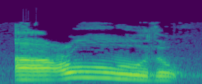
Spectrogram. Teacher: ഹംസയുടെ മഖ്റജ് അഥവാ ഉത്ഭവസ്ഥാനം തൊണ്ടയുടെ ഏറ്റവും താഴെ അഖ്സൽ ഹൽഖ് എന്ന് നമ്മൾ പഠിച്ചിട്ടുണ്ട്. അൽ ഹംസതു വൽ ഹാഉ മിൻ അഖ്സൽ ഹൽഖ, തൊണ്ടയുടെ ഏറ്റവും താഴത്ത് നിന്നാണ്.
